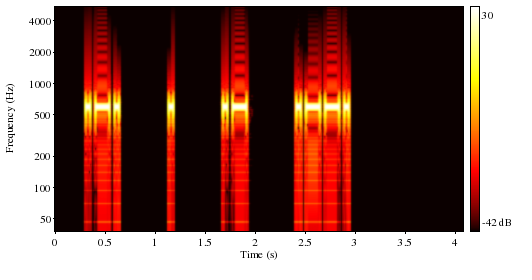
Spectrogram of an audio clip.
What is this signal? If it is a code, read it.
Morse code, heard as a keyed tone, about 25 wpm, spaced as for 13 wpm, 600 Hz. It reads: REAP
